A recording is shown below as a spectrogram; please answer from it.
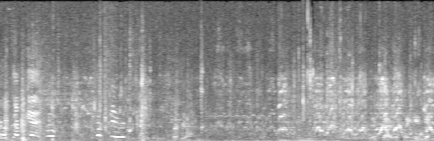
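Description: Faint, indistinct voices of people on a fishing boat, over a steady low rumble of wind and water.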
